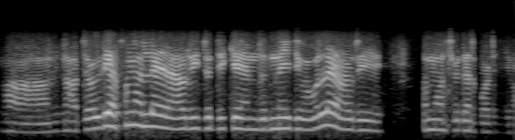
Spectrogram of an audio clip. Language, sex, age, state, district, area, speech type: Odia, male, 18-30, Odisha, Koraput, urban, conversation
